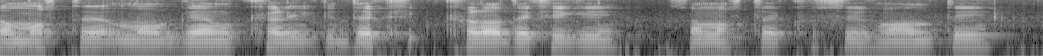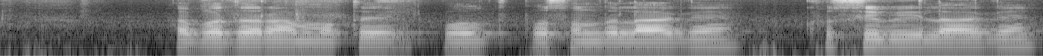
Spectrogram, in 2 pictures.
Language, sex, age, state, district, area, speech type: Odia, male, 30-45, Odisha, Kandhamal, rural, spontaneous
